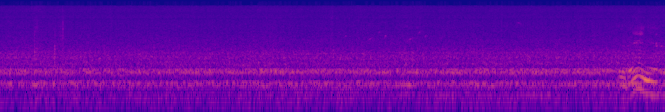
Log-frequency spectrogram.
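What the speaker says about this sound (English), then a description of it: "This is a wild hive." Honeybees around a wild hive make a continuous dense buzzing drone, steady and fairly close, with one bee swelling louder as it passes near the end.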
